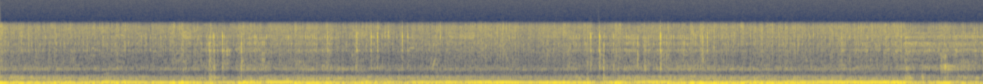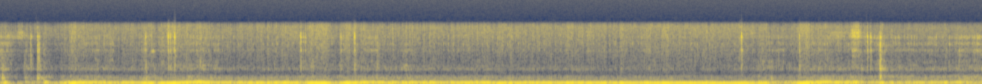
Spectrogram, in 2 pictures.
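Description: Wind rumbling on the microphone of a handlebar-mounted camera as a mountain bike rolls along a paved road, with tyre noise and a few small clicks and rattles from the bike. The rumble eases briefly about halfway through.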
